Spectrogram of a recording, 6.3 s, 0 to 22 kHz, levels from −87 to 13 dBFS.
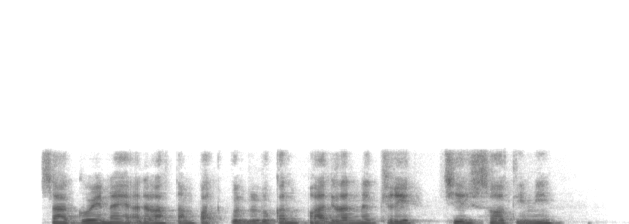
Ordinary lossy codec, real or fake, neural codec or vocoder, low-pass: AAC, 48 kbps; fake; codec, 16 kHz, 6 kbps, DAC; 7.2 kHz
